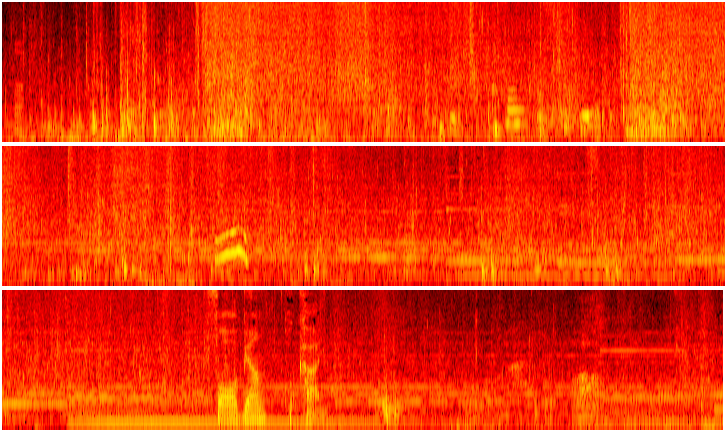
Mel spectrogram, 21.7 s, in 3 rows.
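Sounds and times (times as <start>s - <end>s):
lake water sloshing and lapping: 0.0s - 21.6s
speech: 0.1s - 1.0s, 5.0s - 7.0s, 16.6s - 18.4s
cannonball jump splashing into a lake: 1.2s - 15.4s.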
